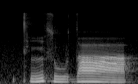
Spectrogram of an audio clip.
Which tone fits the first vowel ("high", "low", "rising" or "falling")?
rising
